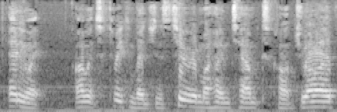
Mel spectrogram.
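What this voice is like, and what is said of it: English accent. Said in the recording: “If you notice the accent, I'm not Australian, I'm not French, or I'm not Canadian either, eh? I'm English.”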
